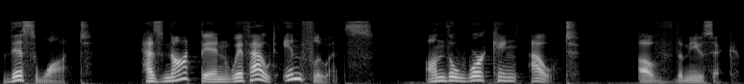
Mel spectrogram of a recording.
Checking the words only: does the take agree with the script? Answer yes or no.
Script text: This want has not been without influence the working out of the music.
no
